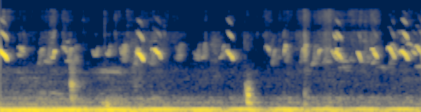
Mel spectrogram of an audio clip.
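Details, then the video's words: Many baby chicks peep together in quick, high, slurred notes, overlapping without pause, over a constant low background hum and occasional soft thuds. "Baby Chicks Birds Sweet Sound Effect Cute Baby Chicks Chirping"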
